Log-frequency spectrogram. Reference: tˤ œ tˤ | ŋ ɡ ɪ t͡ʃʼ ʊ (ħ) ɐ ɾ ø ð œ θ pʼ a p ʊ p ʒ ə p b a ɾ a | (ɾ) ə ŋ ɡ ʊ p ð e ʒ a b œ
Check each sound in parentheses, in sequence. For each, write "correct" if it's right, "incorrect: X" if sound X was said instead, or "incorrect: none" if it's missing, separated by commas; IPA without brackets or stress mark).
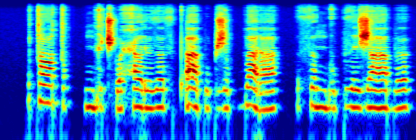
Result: correct, incorrect: θ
